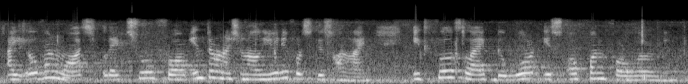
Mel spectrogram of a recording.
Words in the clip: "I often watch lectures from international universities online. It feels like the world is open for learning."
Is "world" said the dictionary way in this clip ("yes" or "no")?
no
